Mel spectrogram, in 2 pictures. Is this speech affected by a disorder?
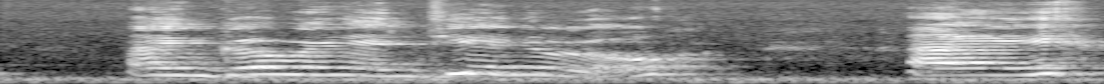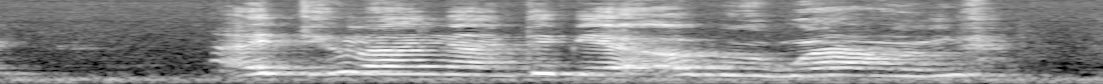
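Yes: cerebral palsy.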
